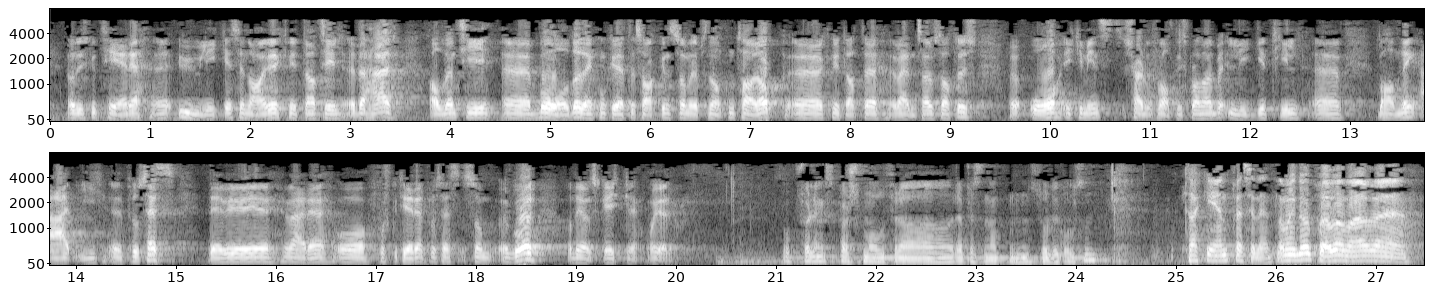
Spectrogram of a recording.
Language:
Norwegian Bokmål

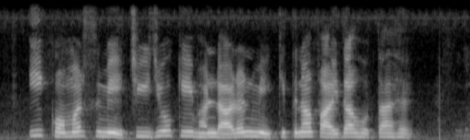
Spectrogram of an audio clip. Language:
Hindi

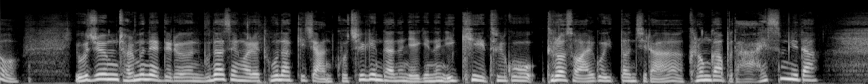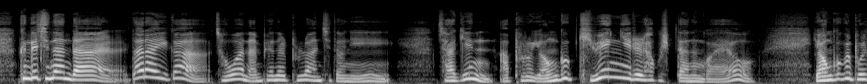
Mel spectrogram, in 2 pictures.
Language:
Korean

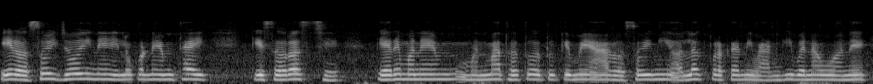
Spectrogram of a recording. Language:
Gujarati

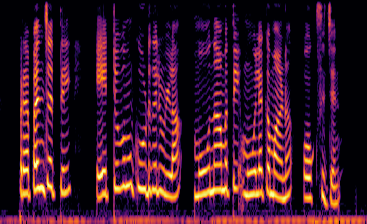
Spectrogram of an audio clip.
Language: Malayalam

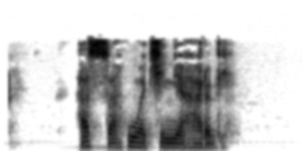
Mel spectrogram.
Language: Swahili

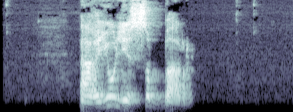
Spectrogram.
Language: Kabyle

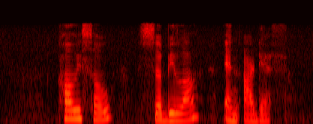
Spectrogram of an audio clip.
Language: English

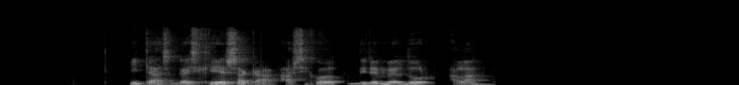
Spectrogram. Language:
Basque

